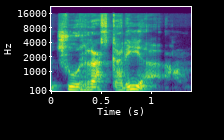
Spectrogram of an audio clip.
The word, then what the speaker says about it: churrascaria: On Valentine's Day, we stole away from work, went and watched a movie, and then yesterday went to a churrascaria.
